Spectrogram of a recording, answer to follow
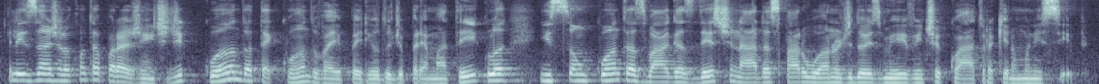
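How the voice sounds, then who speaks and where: A man's voice: mid-range voice, fast talker, hardly any pauses. A young male TV reporter asking formal, prepared questions in an interview, indoors on a handheld mic.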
